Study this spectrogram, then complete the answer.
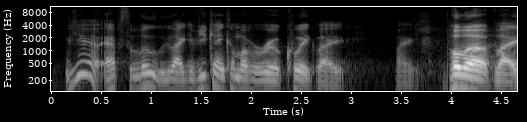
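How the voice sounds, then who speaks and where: Using a normal speaking voice, a man talks at a medium pitch and moderate pace, with ordinary pitch variation and big swings in loudness. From US South, Little Rock, Arkansas. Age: 30s. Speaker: dating show contestant. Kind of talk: casual chat.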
